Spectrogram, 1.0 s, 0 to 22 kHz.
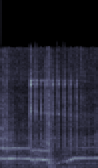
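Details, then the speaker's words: Brief rapid mechanical clicking over a steady whine: the solenoid valve switching on a prototype emergency COVID-19 ventilator under test with its controller board. "a gente pode ver a válvula pipe funcionando aqui e a gente pode escutar a válvula solenoide como"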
